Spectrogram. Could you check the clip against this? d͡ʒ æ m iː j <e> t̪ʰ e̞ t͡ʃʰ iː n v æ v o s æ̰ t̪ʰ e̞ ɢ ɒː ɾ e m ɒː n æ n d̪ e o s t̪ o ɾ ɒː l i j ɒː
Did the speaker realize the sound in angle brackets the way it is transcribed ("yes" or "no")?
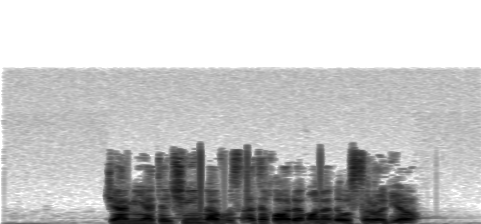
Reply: no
